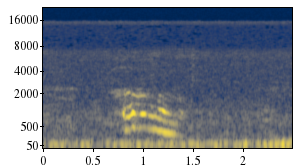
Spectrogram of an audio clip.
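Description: A cat meowing once, about a second in: a single drawn-out call that rises briefly and then falls in pitch, over a low rumble.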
